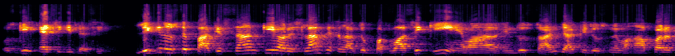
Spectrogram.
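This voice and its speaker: A Pakistani man with an Urdu accent speaks in a fairly high, bright voice. He talks haltingly with many fillers and drops in English words now and then. The room rings with echo. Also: expressive. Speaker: vlogger. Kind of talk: casual commentary vlog.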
